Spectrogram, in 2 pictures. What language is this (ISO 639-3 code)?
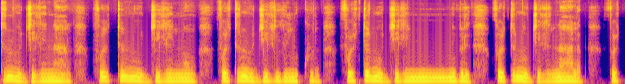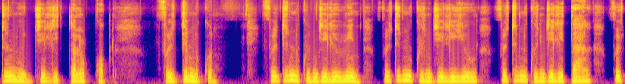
dbd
